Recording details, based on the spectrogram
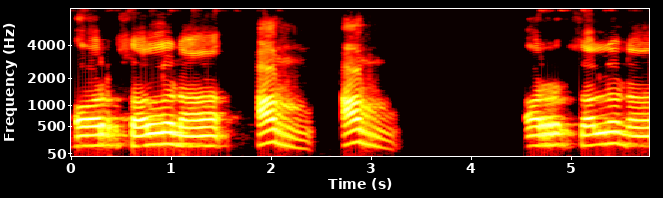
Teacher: আলিফ মাদ্দাকে এক আলিফ পরিমাণ টান দিয়ে পড়তে হয়।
